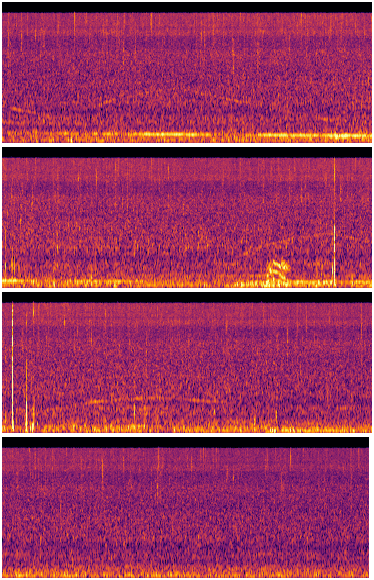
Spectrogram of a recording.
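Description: Steady heavy rain falling on a lawn and driveway. Faint tones slide slowly up and down in pitch behind it, and a few sharp knocks come around the middle.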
